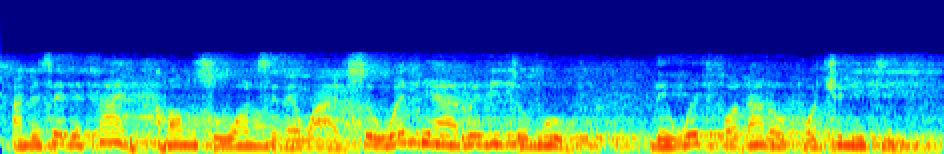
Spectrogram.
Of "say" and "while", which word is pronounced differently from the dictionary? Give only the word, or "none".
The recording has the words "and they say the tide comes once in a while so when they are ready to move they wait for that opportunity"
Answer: none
